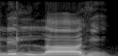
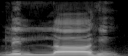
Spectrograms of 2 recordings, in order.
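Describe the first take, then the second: The two takes are said the same way.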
